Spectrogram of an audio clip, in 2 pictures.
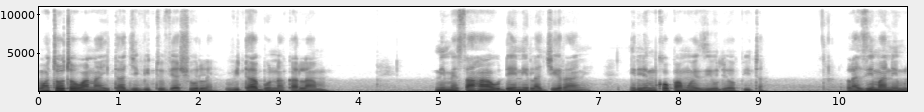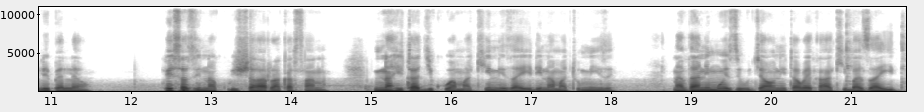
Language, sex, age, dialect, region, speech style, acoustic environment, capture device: Swahili, male, 25-34, Kenya - Nairobi Sheng-influenced, Kenya, excited, nature, mobile / Linux / Chrome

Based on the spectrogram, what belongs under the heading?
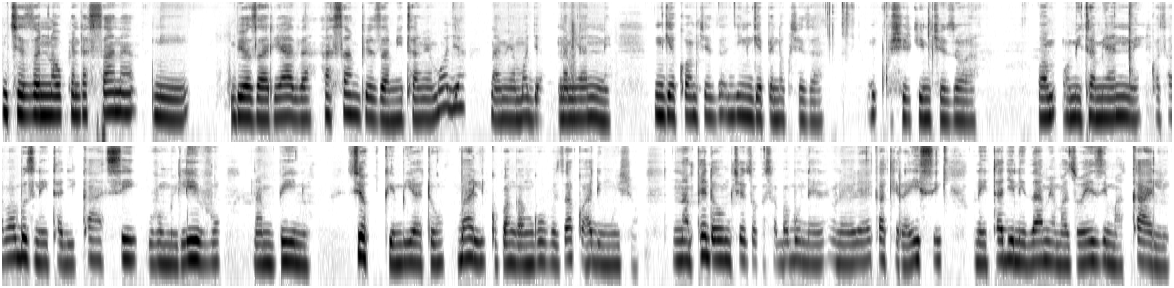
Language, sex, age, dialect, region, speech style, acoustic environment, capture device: Swahili, female, 18-24, Kenya - Mombasa, Kenya, happy, silence, mobile / Linux / Chrome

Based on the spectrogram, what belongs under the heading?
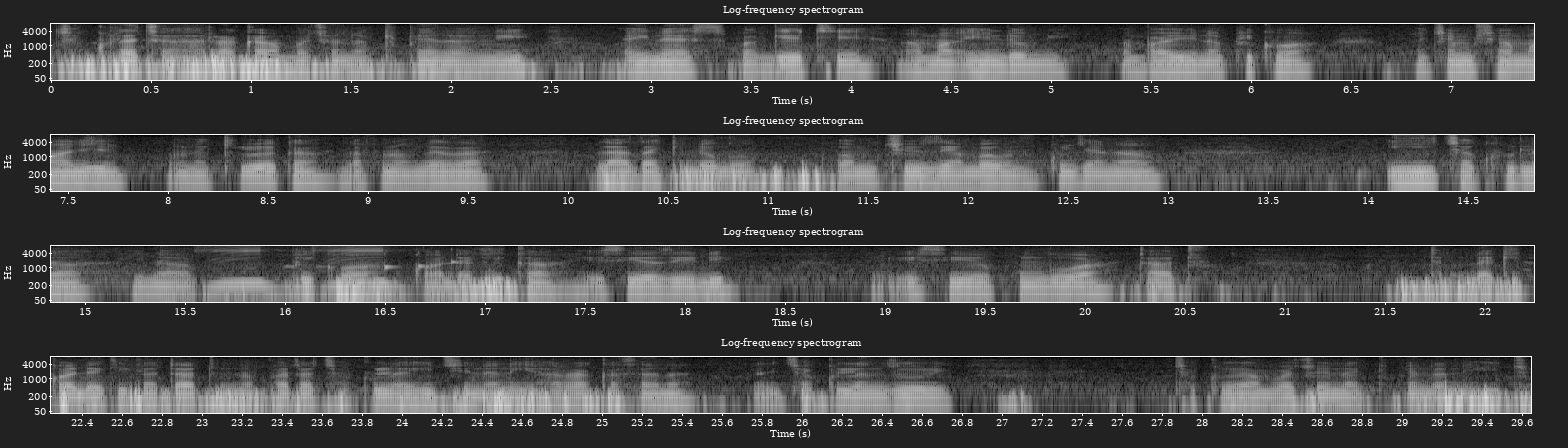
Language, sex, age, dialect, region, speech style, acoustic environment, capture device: Swahili, male, 18-24, Kenya - Nairobi Sheng-influenced, Kenya, relaxed, nature, mobile / Linux / Chrome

